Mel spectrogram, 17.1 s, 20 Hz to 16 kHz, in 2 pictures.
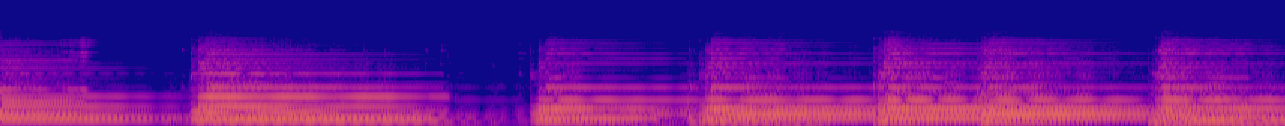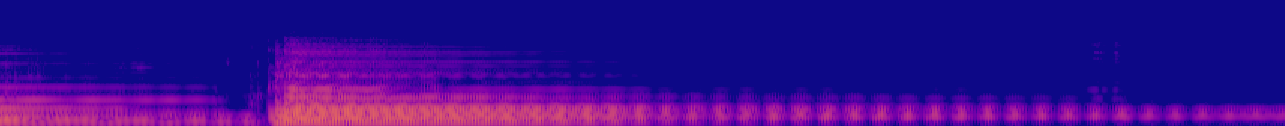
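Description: Electric guitar (PRS SE Custom 24) through a distorted Mesa/Boogie Mark V amp and a Spaceman Voyager I optical tremolo pedal, playing a riff of struck chords. The last chord, struck about ten seconds in, is left to ring and fade while the tremolo pulses its volume about four times a second.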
